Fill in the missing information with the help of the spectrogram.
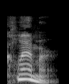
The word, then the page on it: clammer: British English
